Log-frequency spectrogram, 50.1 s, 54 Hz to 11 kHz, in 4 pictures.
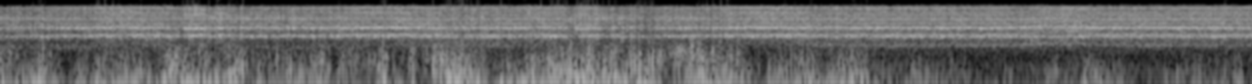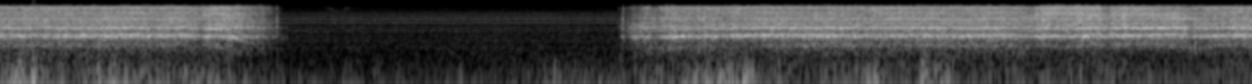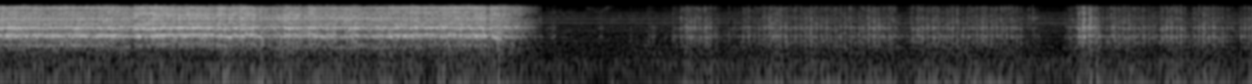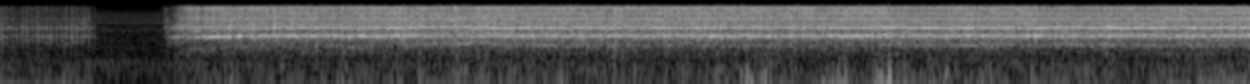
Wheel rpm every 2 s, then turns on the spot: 160, 160, 160, 160, 160, 160, 160, 60, 0, 70, 160, 160, 160, 160, 160, 20, 20, 20, 20, 50, 160, 160, 170, 160, 160.
32-38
